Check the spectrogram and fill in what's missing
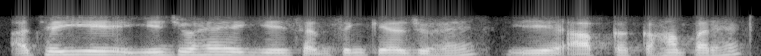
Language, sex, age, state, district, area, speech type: Urdu, male, 18-30, Delhi, South Delhi, urban, conversation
